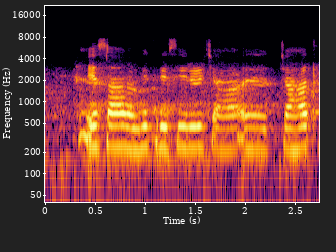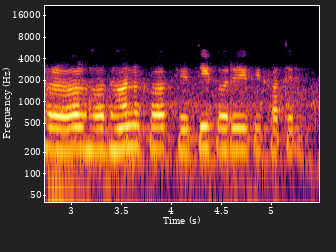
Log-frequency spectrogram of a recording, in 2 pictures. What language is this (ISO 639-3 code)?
bho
